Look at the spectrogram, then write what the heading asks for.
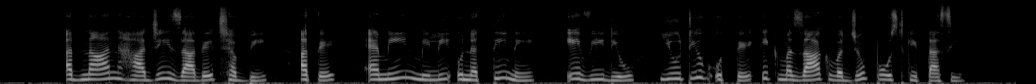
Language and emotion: Punjabi, neutral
